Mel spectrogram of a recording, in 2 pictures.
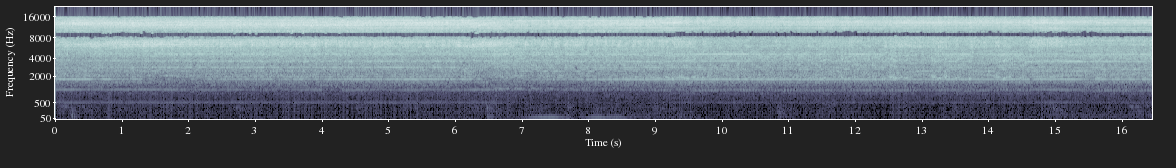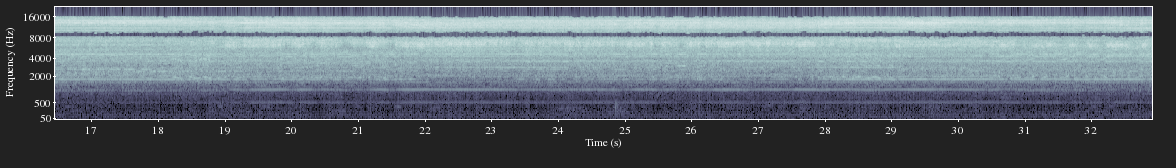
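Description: Podiatry electric nail drill with a rotary burr running in a steady, high-pitched whine as it grinds down thickened, fungus-infected toenails.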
